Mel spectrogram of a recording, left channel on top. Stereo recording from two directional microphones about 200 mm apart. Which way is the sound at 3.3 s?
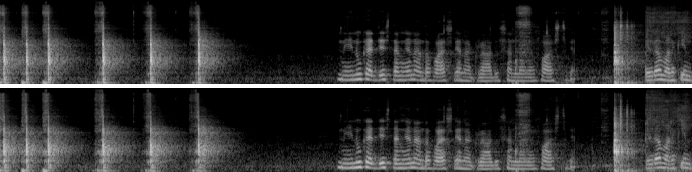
Centre (ahead or behind).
